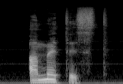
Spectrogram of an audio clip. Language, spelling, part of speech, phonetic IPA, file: Polish, ametyst, noun, [ãˈmɛtɨst], Pl-ametyst.ogg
